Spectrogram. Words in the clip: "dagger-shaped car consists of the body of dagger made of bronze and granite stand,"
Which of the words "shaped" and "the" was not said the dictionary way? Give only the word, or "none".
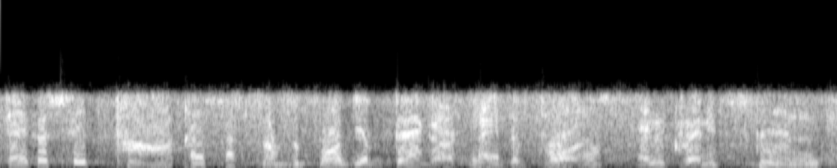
shaped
